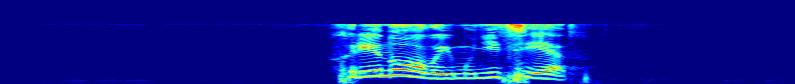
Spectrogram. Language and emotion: Russian, angry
